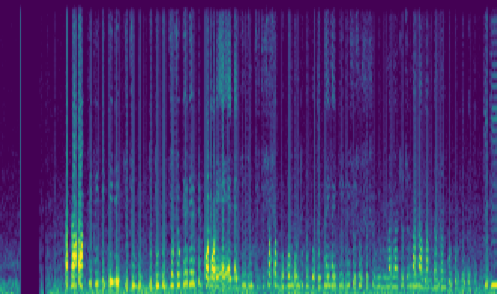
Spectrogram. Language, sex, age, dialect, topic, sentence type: Bengali, female, 18-24, Standard Colloquial, agriculture, question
